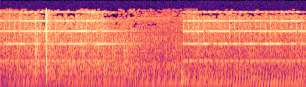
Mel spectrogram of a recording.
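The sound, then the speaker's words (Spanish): A red telephone in a dining room rings with a steady, continuous bell tone, fairly quiet, with a couple of brief knocks partway through and no one speaking. “En el comedor, el teléfono rojo suena en presencia de Berlín, Denver, Moscú y Tokio.”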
